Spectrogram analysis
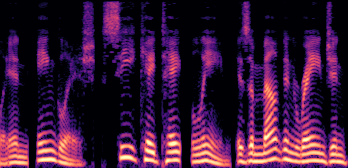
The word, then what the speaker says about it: Sikhote-Alin: The Sikhote-Alin Russian, Sikhote-Alin Russian pronunciation, SX. L in English, Sikhote-Alin is a mountain range in Primorsky and Khabarovsk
